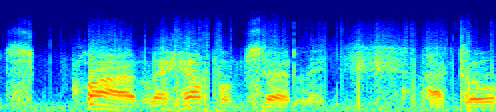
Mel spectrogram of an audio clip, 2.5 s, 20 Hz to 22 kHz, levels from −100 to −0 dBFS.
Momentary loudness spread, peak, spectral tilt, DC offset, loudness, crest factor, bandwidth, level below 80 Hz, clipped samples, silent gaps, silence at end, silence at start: 13 LU; -10 dBFS; -5.5 dB/octave; under 0.1%; -27 LUFS; 16 dB; 10 kHz; -52 dBFS; under 0.1%; none; 0 s; 0.05 s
